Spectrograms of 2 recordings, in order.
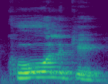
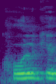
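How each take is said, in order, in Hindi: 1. ये शब्द मुँह खोलकर साफ़ बोले गए हैं। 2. ये शब्द बुदबुदाए गए हैं, मुँह मुश्किल से खुला है। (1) "प्रॉपर पूरा मुंह खोल के बोलिए" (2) "नहीं"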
